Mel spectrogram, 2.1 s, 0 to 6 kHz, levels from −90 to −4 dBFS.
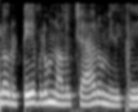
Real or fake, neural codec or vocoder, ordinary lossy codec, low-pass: fake; codec, 24 kHz, 3 kbps, HILCodec; none; 5.4 kHz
